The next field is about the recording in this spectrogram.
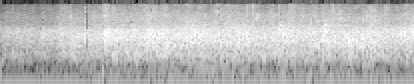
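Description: An evening audience claps steadily in sustained applause as praise to God, a dense wash of many hands that swells after a brief start and holds at a fairly loud level throughout.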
